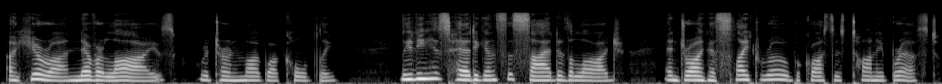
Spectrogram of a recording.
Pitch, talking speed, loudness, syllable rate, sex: 195 Hz, 160 wpm, -17 LUFS, 4.6 syllables/s, female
